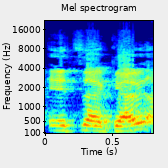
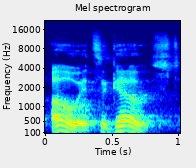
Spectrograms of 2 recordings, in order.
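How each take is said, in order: First: Loud, high-pitched cry of alarm; mock screaming. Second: Understated, unbothered remark; mock calm remark. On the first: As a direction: cry out as if terrified, hammed-up. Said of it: "they're screaming". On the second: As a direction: say it casually, as if a ghost were nothing. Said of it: "How does that sound?". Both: Shown as a demonstration.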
